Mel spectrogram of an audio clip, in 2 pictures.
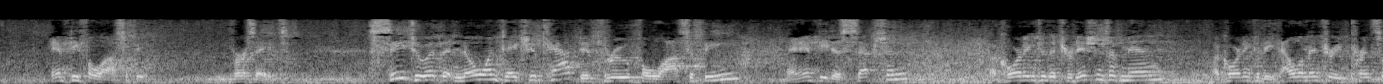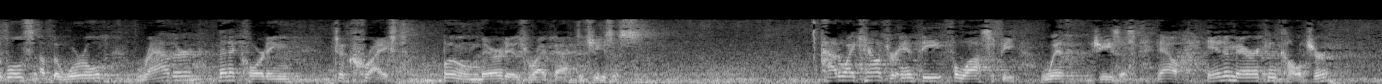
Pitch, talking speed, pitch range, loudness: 170 Hz, 125 wpm, 135-195 Hz, -15 LUFS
